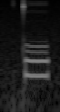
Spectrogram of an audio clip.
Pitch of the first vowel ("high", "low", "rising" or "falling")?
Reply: high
